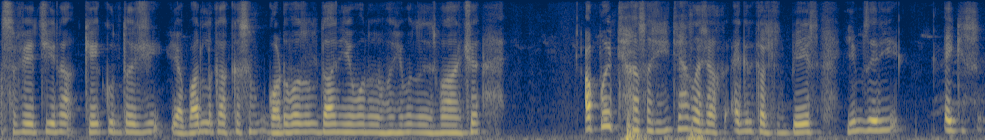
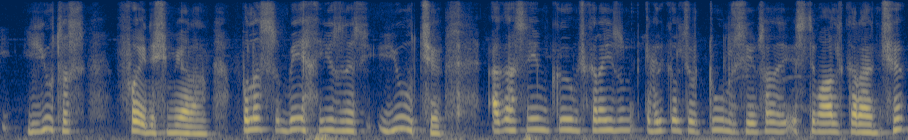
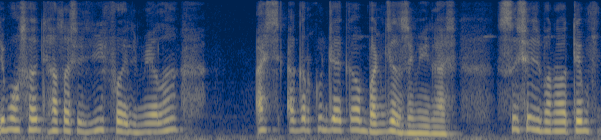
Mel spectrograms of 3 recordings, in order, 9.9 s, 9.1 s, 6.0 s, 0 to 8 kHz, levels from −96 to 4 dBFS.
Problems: background sounds at intervals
